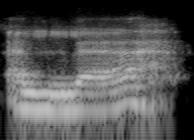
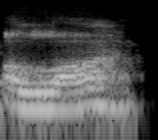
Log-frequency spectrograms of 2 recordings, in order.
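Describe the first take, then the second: First: The L sound is light and thin. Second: The L sound is heavy and full-mouthed. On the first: "it becomes Allah when there's a kasra right here" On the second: "instead of saying Allah"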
